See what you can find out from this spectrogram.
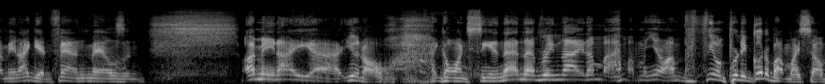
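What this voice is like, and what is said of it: Inaccurate impression of Anthony Fauci. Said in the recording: “It's not my most accurate impression ... your impression does not have to sound like the person”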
